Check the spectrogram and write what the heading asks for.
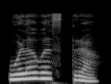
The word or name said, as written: ಒಳವಸ್ತ್ರ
